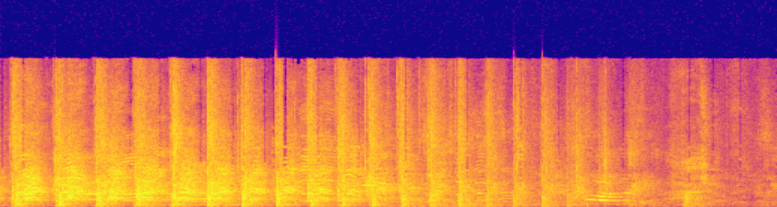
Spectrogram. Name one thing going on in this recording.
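A crowd claps in a steady rhythm in a large echoing hall.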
